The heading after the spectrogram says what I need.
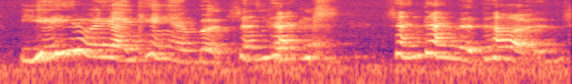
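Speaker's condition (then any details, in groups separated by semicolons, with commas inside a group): Cerebral palsy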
